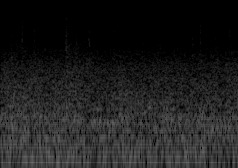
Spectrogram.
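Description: Steady low background hiss of a café room's ambience, with a few faint ticks.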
